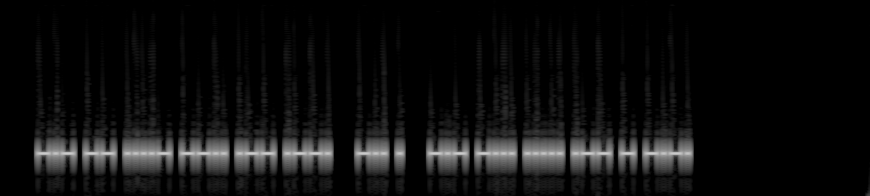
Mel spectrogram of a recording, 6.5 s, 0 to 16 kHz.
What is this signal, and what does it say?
Morse code, heard as a keyed tone, about 40 wpm, 700 Hz. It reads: KM4ZWP DE KB5WTC
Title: USA Callsign DE Callsign 40wpm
